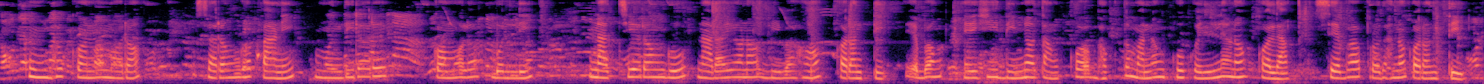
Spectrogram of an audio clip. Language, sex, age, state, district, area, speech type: Odia, female, 18-30, Odisha, Malkangiri, urban, read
